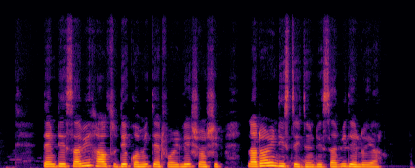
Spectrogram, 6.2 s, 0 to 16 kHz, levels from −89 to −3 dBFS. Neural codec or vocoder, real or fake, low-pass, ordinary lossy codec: none; real; 14.4 kHz; none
